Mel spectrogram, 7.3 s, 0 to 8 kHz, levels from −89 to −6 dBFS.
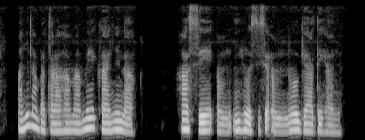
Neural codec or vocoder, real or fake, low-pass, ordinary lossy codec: none; real; 7.2 kHz; AAC, 48 kbps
